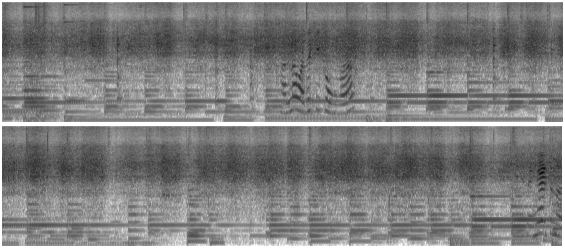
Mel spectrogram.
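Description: Sliced onions sizzling in hot oil in a steel kadai, stirred and turned with a wooden spatula. Instrumental background music plays along throughout.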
